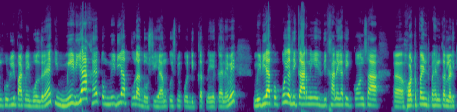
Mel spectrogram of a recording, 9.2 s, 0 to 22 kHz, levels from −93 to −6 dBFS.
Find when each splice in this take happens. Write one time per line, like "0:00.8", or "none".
none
